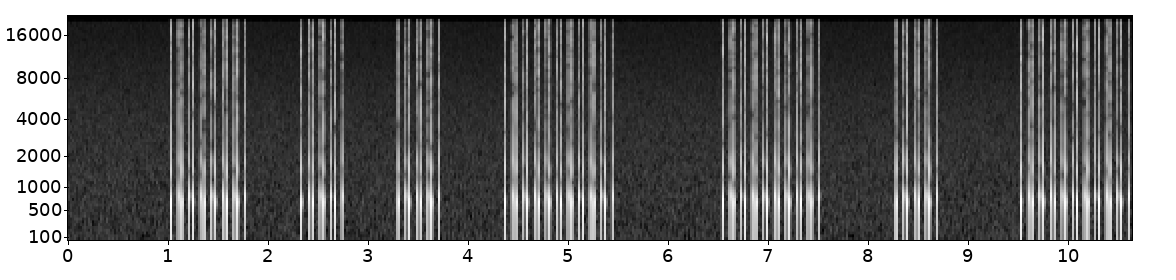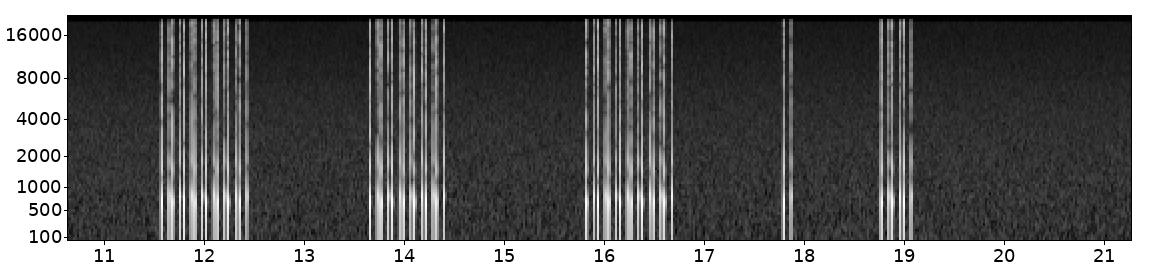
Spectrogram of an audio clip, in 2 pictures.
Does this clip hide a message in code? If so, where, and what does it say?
Yes: pulse dialling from 1.0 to 19.1 s, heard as clicks on a phone line, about 9 pulses a second. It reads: 7 4 4 0 9 4 0 8 7 8 1 3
